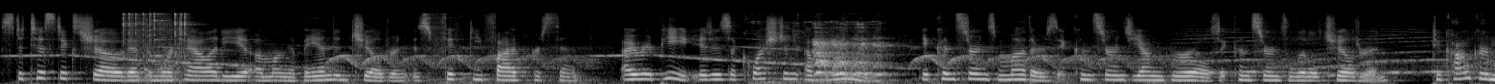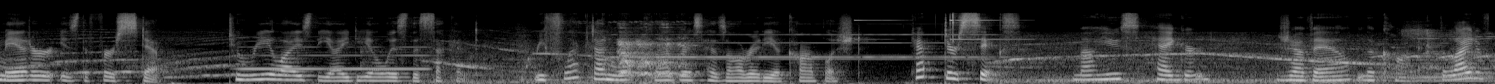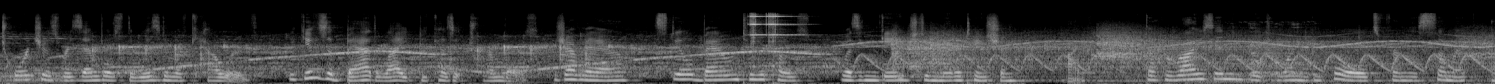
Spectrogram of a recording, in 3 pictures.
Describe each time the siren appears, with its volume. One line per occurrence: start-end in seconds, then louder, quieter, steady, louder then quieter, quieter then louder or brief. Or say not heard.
0.0-44.8 louder.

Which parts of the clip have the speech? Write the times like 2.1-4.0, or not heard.
0.0-27.1, 27.7-40.8, 41.4-44.8.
